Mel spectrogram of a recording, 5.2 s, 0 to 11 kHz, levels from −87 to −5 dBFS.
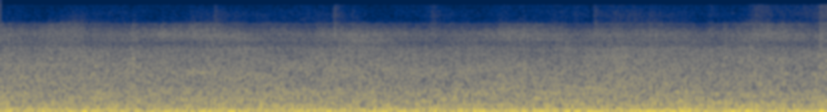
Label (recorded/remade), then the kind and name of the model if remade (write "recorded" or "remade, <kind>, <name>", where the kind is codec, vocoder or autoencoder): remade, autoencoder, DAC-VAE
